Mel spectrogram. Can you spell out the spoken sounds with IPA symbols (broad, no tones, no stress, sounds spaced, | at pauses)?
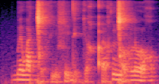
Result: b ɛ w a ɡ͡ǀ o̰ h ḭ ɬ ḭ d ḛ k ḭ χ qʼ ḭ χ ŋ͡ǀ o̰ ʁ l o ʁ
